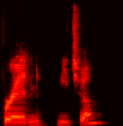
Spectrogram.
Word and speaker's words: Brynn Mechem: My handle is at Bryn Meacham. Should I spell that? – Yes, please. – Okay. It's Bryn is B-R-Y-N-N, and then Meacham is M-E-C-H-E-M.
